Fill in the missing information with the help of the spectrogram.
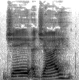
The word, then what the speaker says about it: Ajayi: Now, I've heard his name on television several times, and I think we've been saying it wrong all along. – I don't care. – I was not going to change it. as he was called in CBS, Jay Ajayi.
